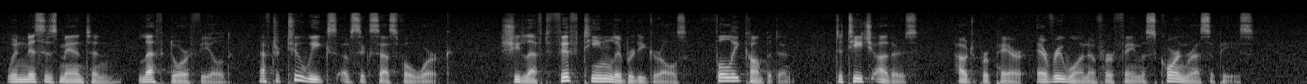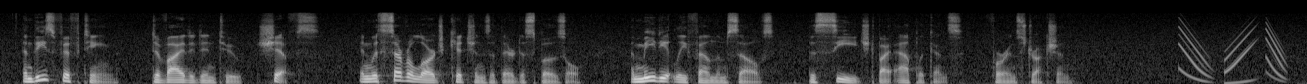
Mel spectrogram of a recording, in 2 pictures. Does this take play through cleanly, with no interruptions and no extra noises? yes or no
no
